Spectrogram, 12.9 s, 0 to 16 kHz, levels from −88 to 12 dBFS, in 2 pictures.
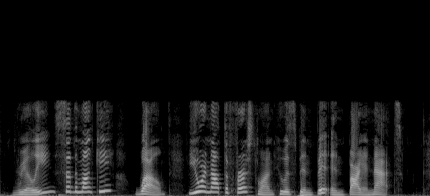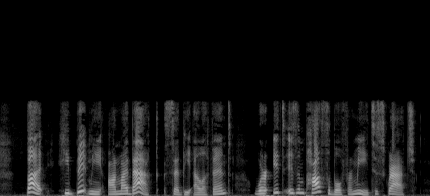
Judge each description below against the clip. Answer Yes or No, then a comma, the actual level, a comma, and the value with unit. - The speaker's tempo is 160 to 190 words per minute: Yes, average, 170 wpm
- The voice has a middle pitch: No, high, 215 Hz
